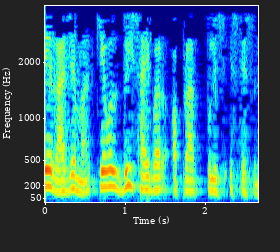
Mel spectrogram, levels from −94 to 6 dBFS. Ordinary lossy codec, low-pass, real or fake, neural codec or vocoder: none; 3.6 kHz; real; none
